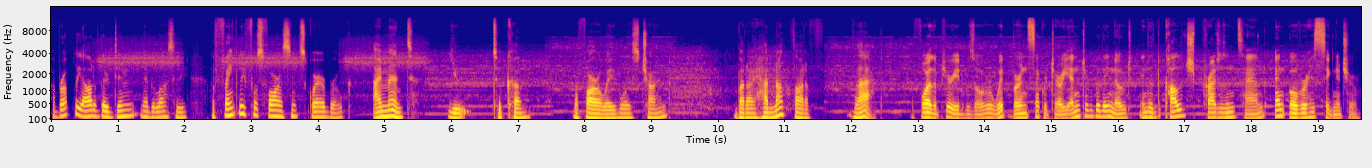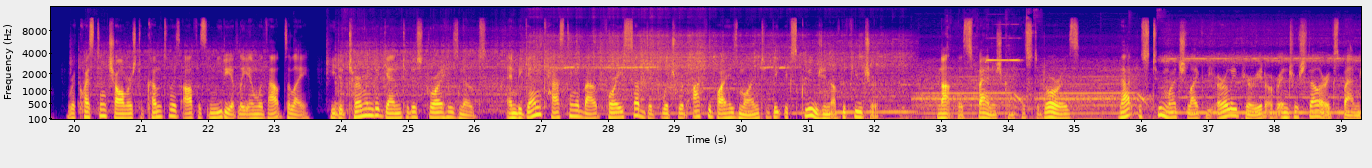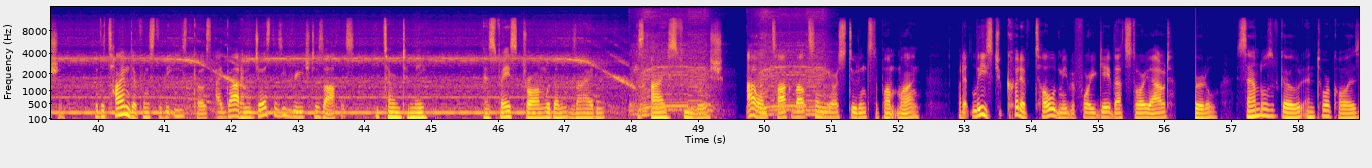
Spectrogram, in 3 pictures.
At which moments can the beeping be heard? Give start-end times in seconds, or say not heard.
33.0-34.5.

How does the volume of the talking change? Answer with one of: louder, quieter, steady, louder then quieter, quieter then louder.
steady.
